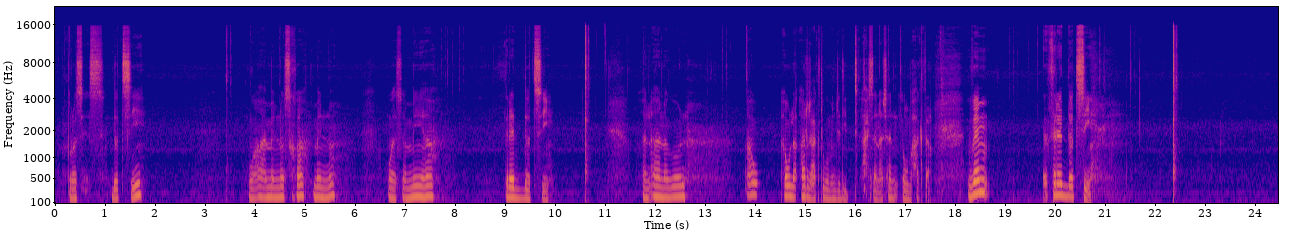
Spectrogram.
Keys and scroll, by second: 0.0-1.7 typing, 3.4 Return, 4.1-5.9 typing, 7.5-15.1 typing, 16.3-17.2 typing, 18.8-22.0 typing, 22.3 Return.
